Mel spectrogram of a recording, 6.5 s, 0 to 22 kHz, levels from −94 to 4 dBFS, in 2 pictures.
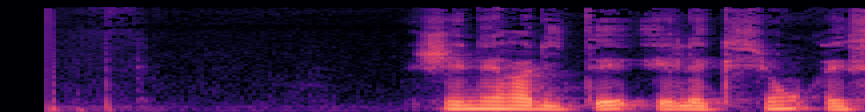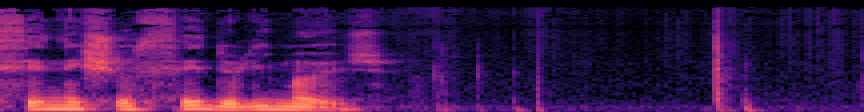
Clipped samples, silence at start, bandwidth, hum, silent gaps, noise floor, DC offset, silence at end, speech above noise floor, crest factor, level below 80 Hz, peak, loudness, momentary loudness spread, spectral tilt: under 0.1%; 1.55 s; 16.5 kHz; none; none; -64 dBFS; under 0.1%; 0.4 s; 45 dB; 18 dB; -54 dBFS; -4 dBFS; -20 LUFS; 18 LU; -6.5 dB/octave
